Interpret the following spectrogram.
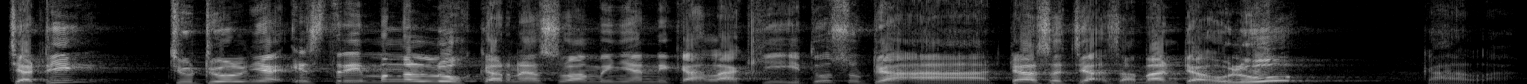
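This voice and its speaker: A man's voice: sits high, moderate pace, sharp tone. A man with a Javanese Indonesian accent preaching a humorous sermon, acting out quoted husbands and wives and putting questions to his audience. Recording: reverberant hall.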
